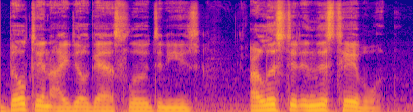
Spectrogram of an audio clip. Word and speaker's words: EES: EES, which is pronounced EASE, is an acronym for Engineering Equation Solver. In the last video, we talked about ideal gas fluids that are built into EASE.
